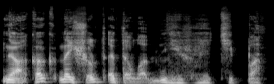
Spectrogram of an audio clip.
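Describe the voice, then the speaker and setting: Brief: man as grumbling injured cop, sulky and low, storybook reading. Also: lively intonation, unhurried, husky, no echo, studio quality, full character voice. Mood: suspicious. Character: bruised, grumbling male policeman, meek.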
